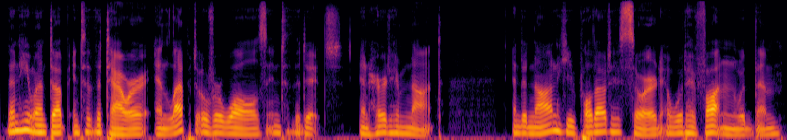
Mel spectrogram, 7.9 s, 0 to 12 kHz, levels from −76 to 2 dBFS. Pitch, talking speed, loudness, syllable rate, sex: 115 Hz, 235 wpm, -18 LUFS, 5.6 syllables/s, male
